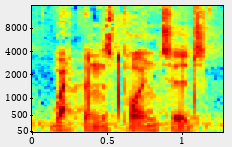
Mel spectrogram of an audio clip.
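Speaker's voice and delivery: plain reading voice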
